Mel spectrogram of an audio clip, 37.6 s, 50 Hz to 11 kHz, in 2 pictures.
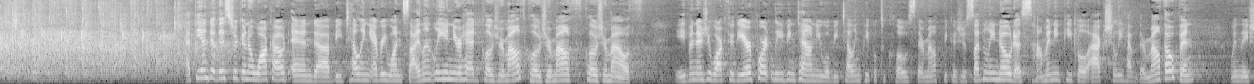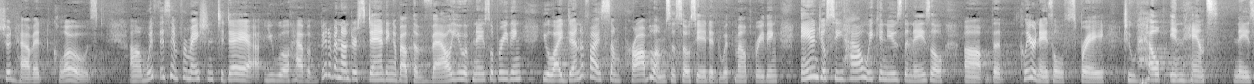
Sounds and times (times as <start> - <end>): Speech: 2.8 - 9.6, 10.2 - 37.6.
